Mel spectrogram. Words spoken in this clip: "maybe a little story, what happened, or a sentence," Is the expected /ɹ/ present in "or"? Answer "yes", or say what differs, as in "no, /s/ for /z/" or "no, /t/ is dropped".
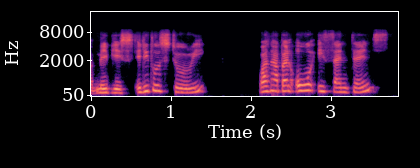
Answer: no, /l/ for /ɹ/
